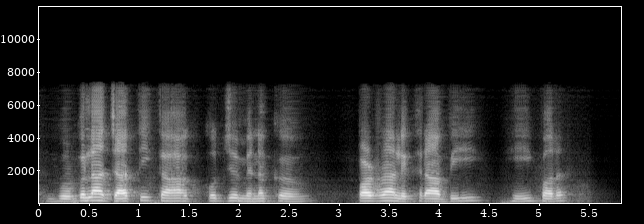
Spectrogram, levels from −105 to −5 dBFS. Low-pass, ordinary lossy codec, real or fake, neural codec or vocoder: 7.2 kHz; MP3, 96 kbps; fake; codec, 16 kHz, about 1 kbps, DyCAST, with the encoder's durations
